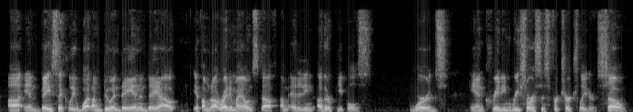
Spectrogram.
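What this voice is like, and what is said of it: Southern American-sounding accent, not Canadian. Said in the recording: “I've lost my accent, though. I've lost all my Canadian cred ... they say I sound like a Southern politician”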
